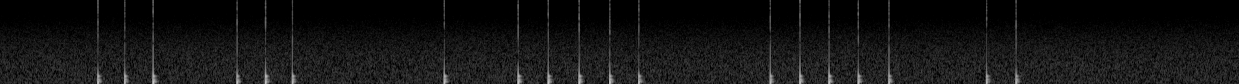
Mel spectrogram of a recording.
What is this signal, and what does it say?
Tap code, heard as knocks on a wall, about 4 knocks a second. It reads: NEW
